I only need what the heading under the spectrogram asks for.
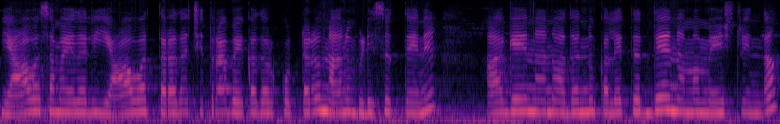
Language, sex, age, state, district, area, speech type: Kannada, female, 18-30, Karnataka, Davanagere, rural, spontaneous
